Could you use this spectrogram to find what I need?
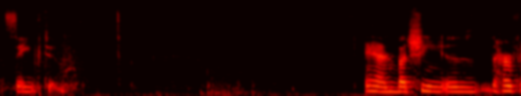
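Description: A young woman speaks close to a microphone, with pauses.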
